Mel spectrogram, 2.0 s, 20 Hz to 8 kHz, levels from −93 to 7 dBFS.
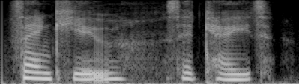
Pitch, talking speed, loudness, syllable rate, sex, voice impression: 200 Hz, 120 wpm, -18 LUFS, 2.7 syllables/s, female, feminine, adult-like, relaxed, slightly weak, soft, raspy, calm, friendly, reassuring, elegant, slightly lively, slightly modest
